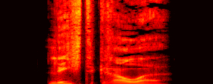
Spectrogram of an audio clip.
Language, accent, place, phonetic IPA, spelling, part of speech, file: German, Germany, Berlin, [ˈlɪçtˌɡʁaʊ̯ə], lichtgraue, adjective, De-lichtgraue.ogg
- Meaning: inflection of lichtgrau: 1. strong/mixed nominative/accusative feminine singular 2. strong nominative/accusative plural 3. weak nominative all-gender singular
